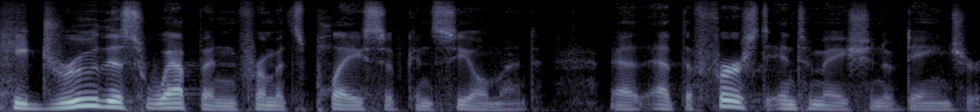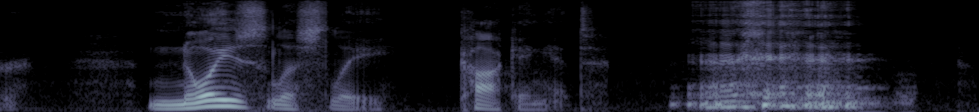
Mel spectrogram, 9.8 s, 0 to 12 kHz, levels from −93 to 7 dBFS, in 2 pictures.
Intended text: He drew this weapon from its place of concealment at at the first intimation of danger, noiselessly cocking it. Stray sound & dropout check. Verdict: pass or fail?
fail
